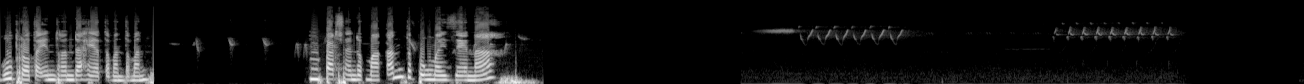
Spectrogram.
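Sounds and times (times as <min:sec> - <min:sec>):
small bird chirping: 0:01.6 - 0:05.4, 0:07.4 - 0:12.0.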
